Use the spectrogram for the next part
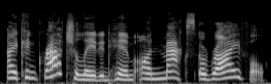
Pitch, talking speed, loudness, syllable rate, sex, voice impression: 265 Hz, 135 wpm, -18 LUFS, 4.7 syllables/s, female, feminine, adult-like, slightly relaxed, bright, soft, calm, friendly, reassuring, elegant, kind, modest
